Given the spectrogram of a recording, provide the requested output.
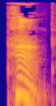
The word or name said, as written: pomp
